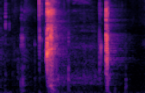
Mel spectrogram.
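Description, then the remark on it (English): Wet crunching of someone chewing a bitten apple in a very animated way: two loud crisp crunches about a second apart, with smaller smacking clicks between them, and no talking. “Then he bites his Apple. And he's chewing it like very animated, right?”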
